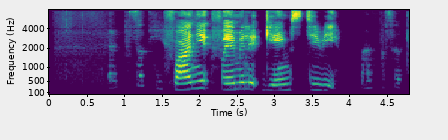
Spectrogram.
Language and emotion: Russian, neutral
